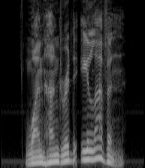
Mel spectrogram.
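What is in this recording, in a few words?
"one hundred eleven", English, male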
